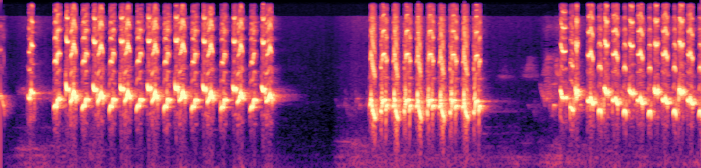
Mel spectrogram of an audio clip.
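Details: Yellow-vented bulbul in energetic long-rolling song style, used to lure wild birds into answering: three loud bursts of rapid, bubbly chattering notes, each lasting one to three seconds, separated by short silences.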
